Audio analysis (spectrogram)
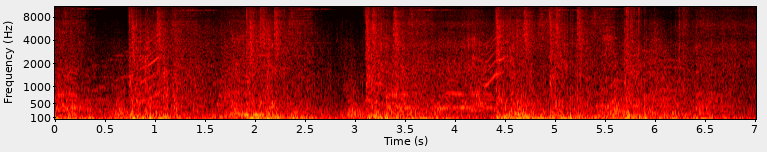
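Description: Heavy hammer Big Bang combo slamming into a knocked-out Great Jagras in Monster Hunter World: Iceborne, a run of deep booming impacts spaced about a second apart, each with a crunchy crash and rumble under game noise.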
